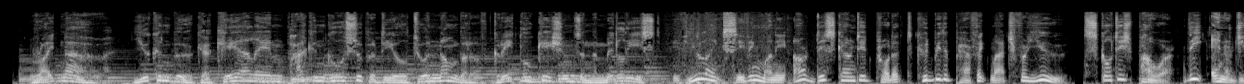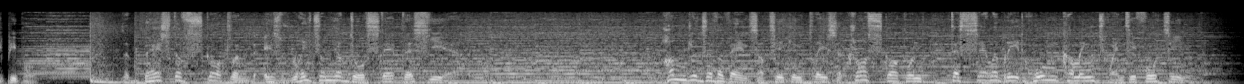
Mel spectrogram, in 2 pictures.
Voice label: Scottish

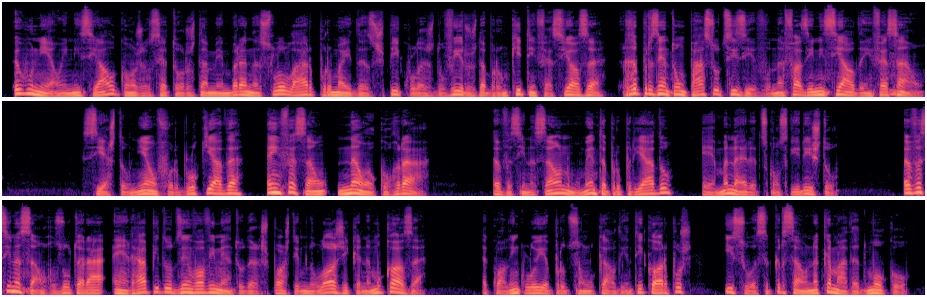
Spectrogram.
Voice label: elearning

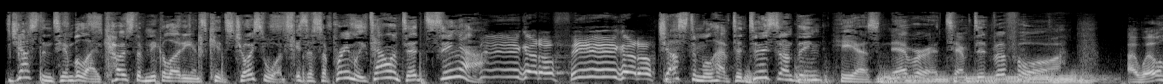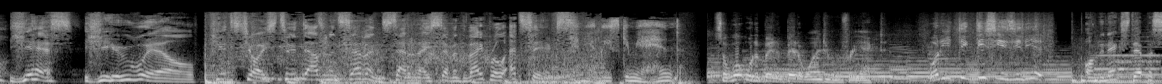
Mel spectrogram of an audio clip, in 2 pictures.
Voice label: Promos

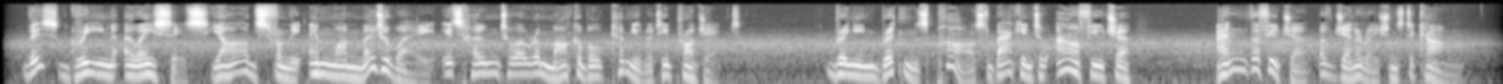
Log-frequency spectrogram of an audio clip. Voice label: narration

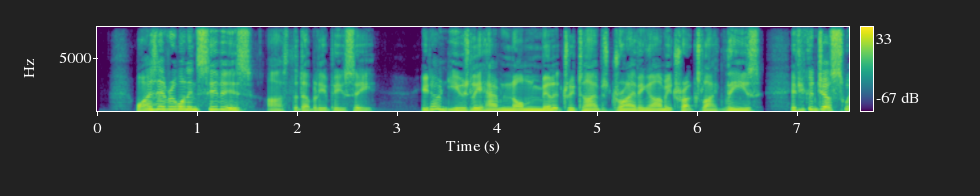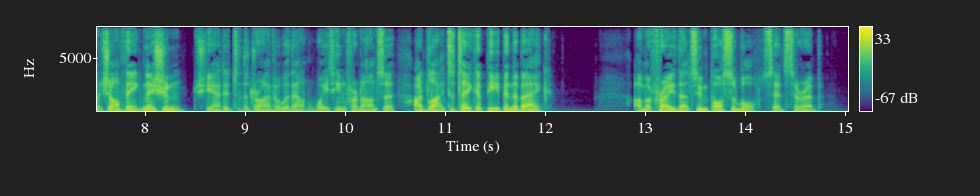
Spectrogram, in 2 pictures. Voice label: talking book

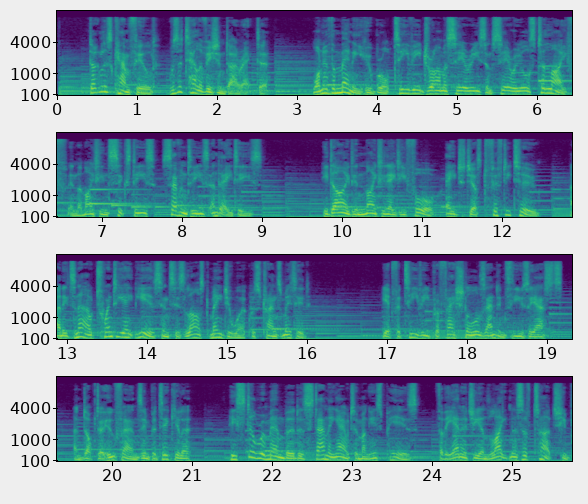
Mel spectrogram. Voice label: narration

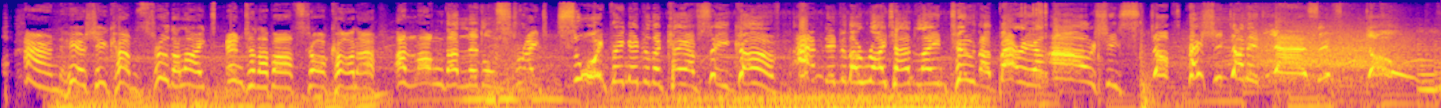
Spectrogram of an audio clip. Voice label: commentary

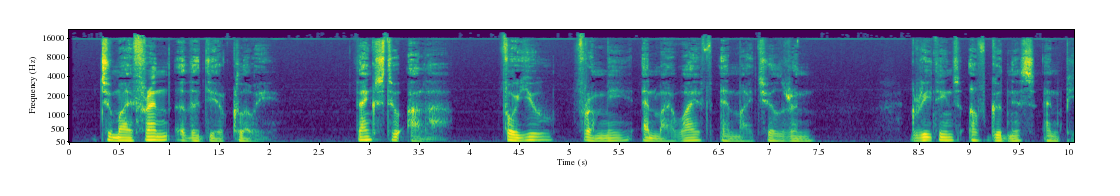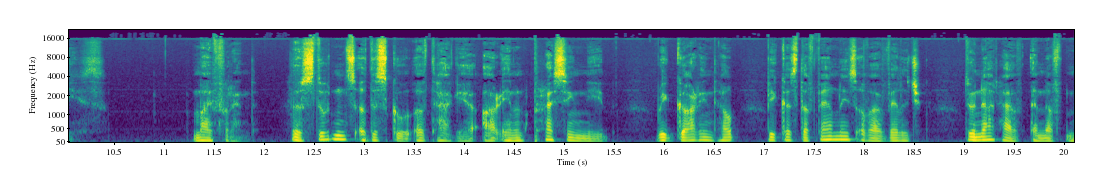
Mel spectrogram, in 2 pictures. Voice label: Middle Eastern

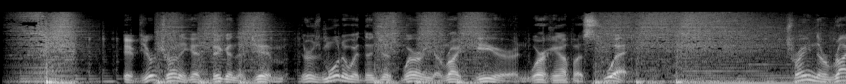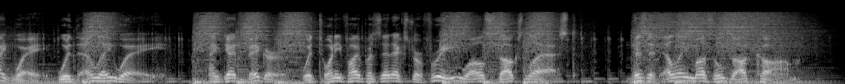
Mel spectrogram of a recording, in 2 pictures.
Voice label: american

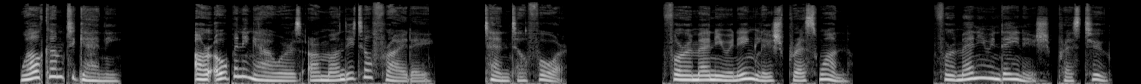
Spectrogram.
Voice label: english telephone

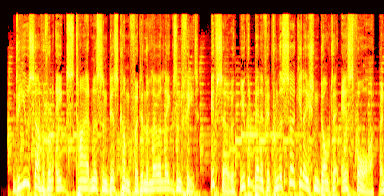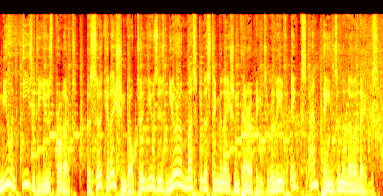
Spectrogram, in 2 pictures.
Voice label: hard sell

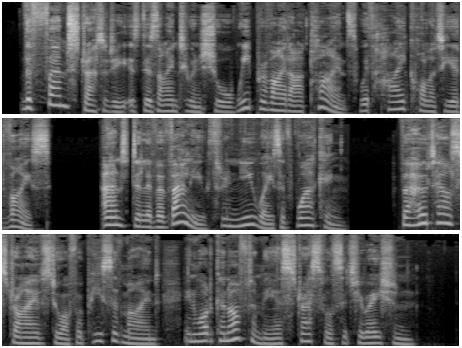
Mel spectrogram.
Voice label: corporate

